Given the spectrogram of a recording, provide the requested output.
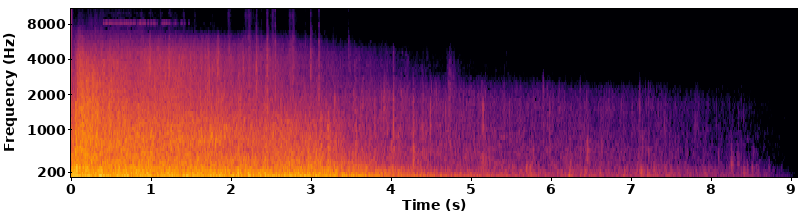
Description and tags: Tectonic Plates Collide
A geological tectonic impact.
Created using these sounds:
rumble, tectonic, bass, smash, boom, crash, collision, geological, explosion, plates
